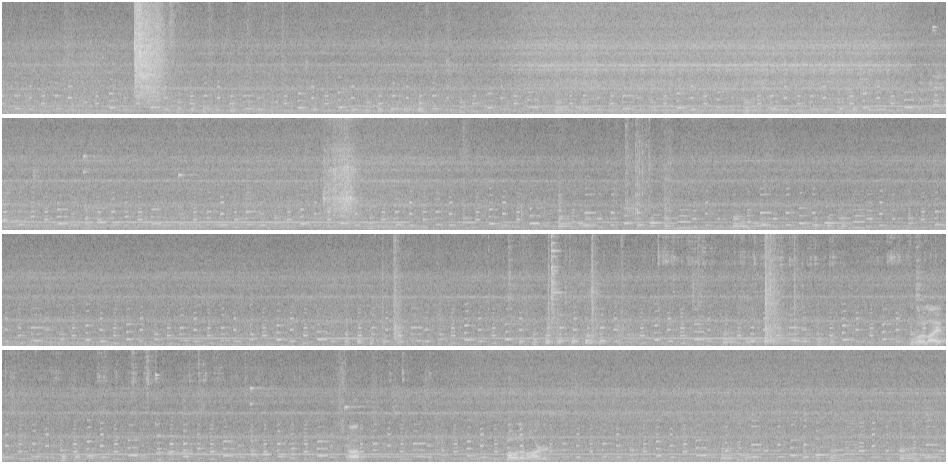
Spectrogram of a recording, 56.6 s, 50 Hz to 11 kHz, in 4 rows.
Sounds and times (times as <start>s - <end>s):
Music: 0.0s - 56.6s.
